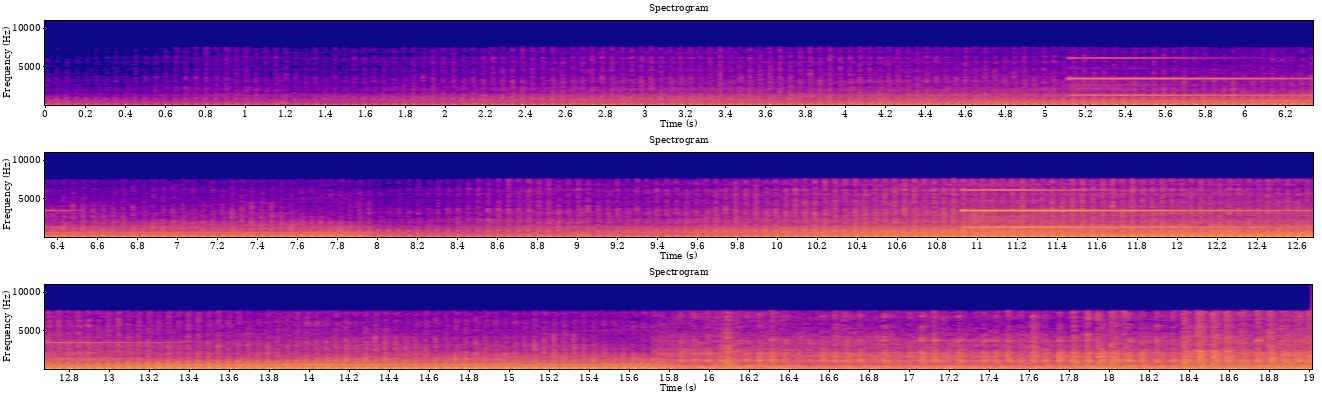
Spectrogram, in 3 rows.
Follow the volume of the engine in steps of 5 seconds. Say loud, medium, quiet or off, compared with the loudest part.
quiet, medium, loud, loud.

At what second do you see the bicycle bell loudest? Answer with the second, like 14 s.
11 s.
